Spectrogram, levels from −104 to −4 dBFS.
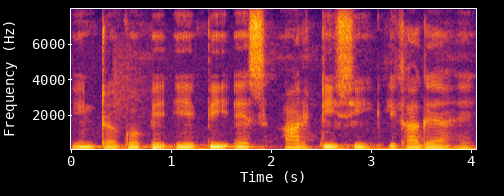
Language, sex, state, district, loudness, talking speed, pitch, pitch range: Hindi, male, Arunachal Pradesh, Lower Dibang Valley, -17 LUFS, 105 wpm, 105 Hz, 100-110 Hz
